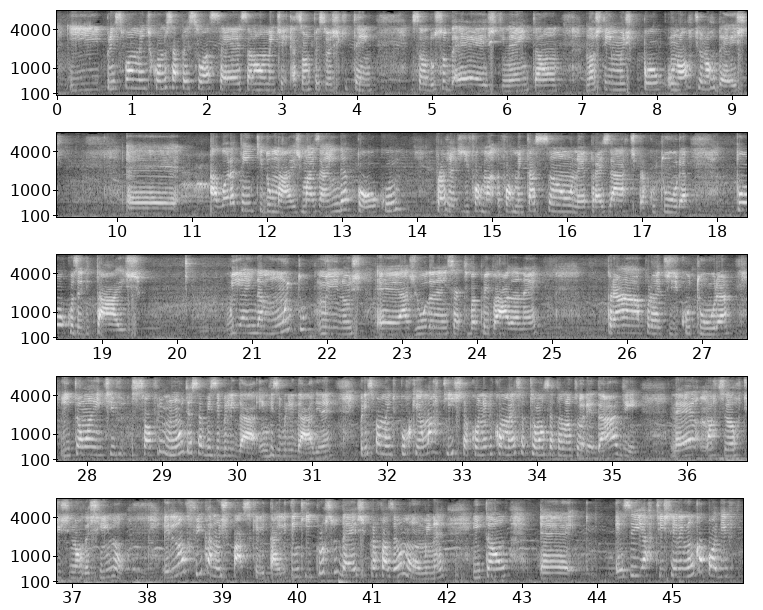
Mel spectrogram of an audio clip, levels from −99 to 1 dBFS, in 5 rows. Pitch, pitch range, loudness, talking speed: 245 Hz, 220-280 Hz, -9 LUFS, 150 wpm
